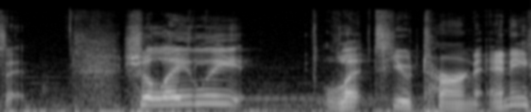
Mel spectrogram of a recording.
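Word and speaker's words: Shillelagh: ignore this one Thorn Whip and most importantly shalele which yes is how you pronounce it shalele lets you turn any any staff or Club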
